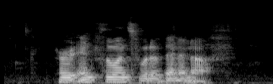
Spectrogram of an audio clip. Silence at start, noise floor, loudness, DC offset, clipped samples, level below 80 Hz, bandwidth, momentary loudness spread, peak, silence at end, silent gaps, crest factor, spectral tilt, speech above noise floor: 0.6 s; -55 dBFS; -18 LUFS; under 0.1%; under 0.1%; -40 dBFS; 7.4 kHz; 5 LU; -4 dBFS; 0.6 s; none; 16 dB; -8 dB/octave; 37 dB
